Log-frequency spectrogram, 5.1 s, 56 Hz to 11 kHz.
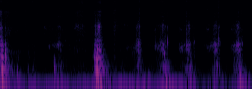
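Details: VW Jetta 6 windscreen wiper linkage: dry, gritty scrapes and clicks with each slow swing, roughly every two seconds. The linkage bearing is broken and hums. Worn wiper linkage bearing.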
